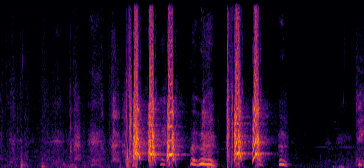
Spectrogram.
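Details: Pet dog Joy barks excitedly during play with a laser: a quick run of loud, clipped barks in the middle, with a few soft tonal whines and quiet human speech before and after.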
